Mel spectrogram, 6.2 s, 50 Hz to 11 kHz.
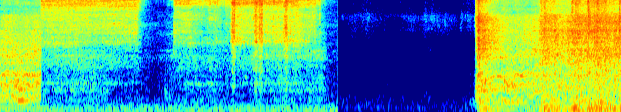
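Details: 1982 Pontiac Trans Am 305 V8, unrun for 12 years, air cleaner off before spraying carb cleaner: the starter churns at about four beats a second, stops, cranks again, but the engine never catches; crank, no start.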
